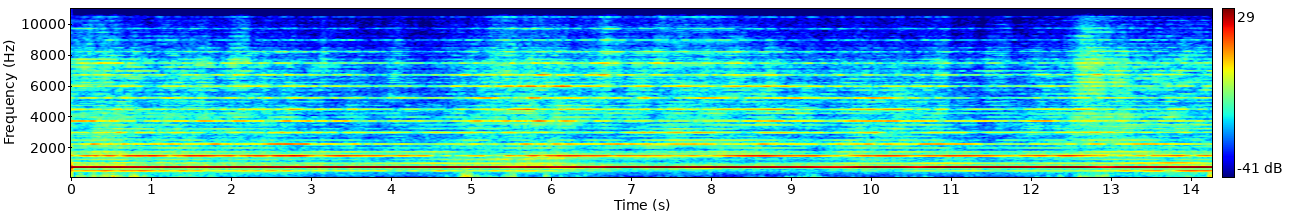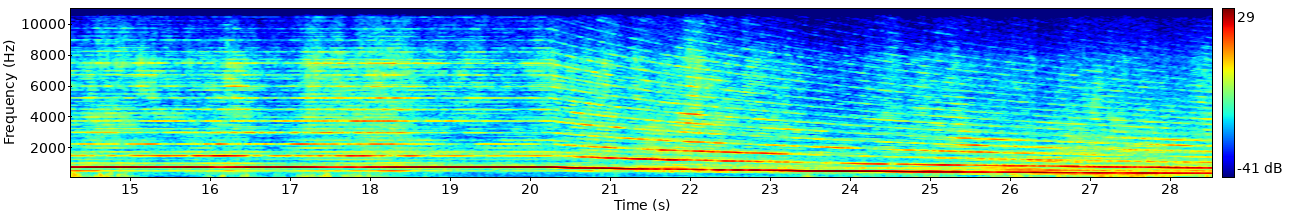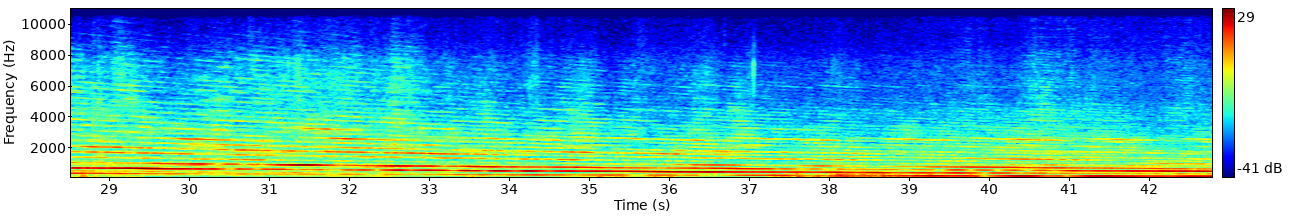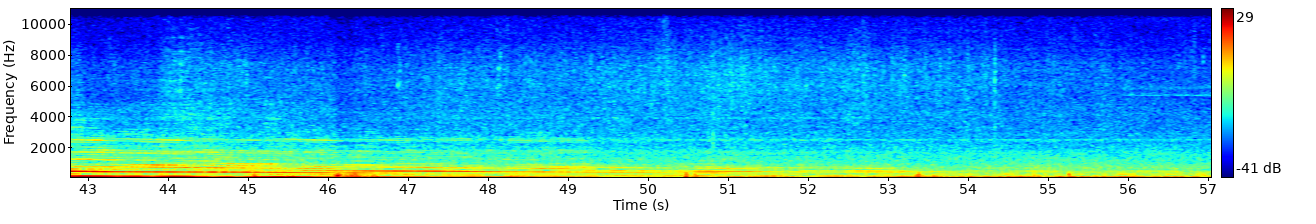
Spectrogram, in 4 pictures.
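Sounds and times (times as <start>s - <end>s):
warning siren: 0.0s - 57.0s.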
